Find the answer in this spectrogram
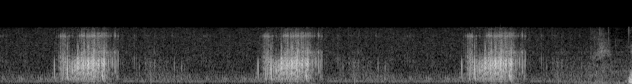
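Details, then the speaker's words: Crackles (crepitations), taught as the sound of lung disease: three noisy breaths through a stethoscope with fine crackling pops on inspiration. "crackles are crepitations they're the sound of lung disease"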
